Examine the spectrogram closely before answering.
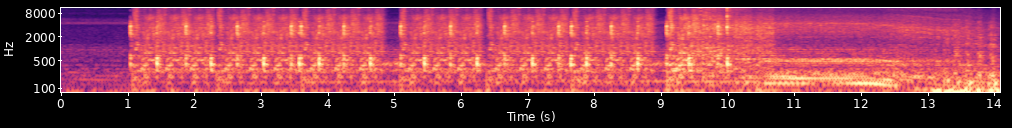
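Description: A diesel truck engine idles with a steady rhythmic clatter.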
